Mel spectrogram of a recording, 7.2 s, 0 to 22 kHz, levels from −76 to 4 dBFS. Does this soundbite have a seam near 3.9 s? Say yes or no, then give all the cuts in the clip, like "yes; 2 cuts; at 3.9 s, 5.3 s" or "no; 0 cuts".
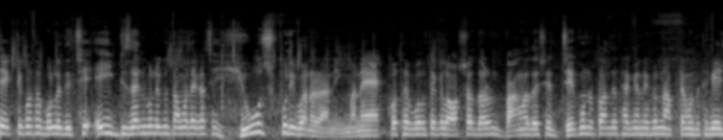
no; 0 cuts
